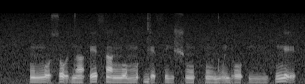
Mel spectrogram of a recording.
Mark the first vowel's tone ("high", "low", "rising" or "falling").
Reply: low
